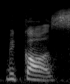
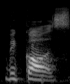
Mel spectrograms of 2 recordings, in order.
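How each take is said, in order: The two takes are said the same way.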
